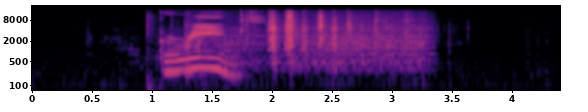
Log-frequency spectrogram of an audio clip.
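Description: A rubber balloon squeaks as hands squeeze it.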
